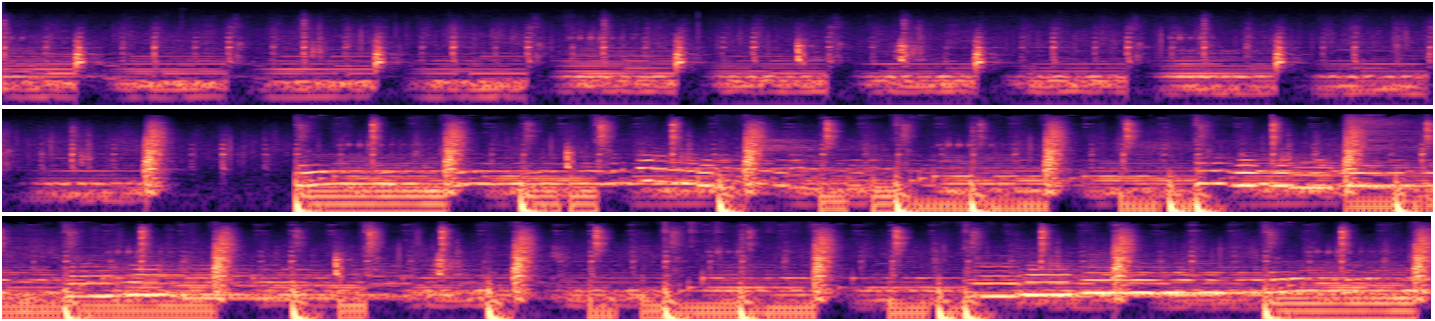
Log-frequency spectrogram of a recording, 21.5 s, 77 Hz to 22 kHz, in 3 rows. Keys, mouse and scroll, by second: 0.1 Tab, 0.3 z, 0.7 click, 0.9 scroll up 2, 1.2 shift+middle click, 1.6 g, 2.9 Tab, 3.0 scroll down 3, 3.3 z, 3.5-4.0 middle drag, 4.0-4.3 scroll down 1, 4.3 shift+middle drag, 4.6 scroll down 1, 4.7 middle click, 5.0 click, 5.5 scroll up 1, 5.7-6.4 shift+middle drag, 7.1 shift+a, 7.5 s, 8.2 middle click, 8.9 g, 10.1 g, 11.4 s, 12.9 g, 13.7 Tab, 14.3 e, 14.9 Tab, 15.1-15.9 middle drag, 15.9 n, 16.7-18.2 drag, 18.2 n, 18.6-19.1 scroll up 3, 19.1 g, 20.4-20.9 scroll down 2, 20.4-20.7 middle drag, 20.9 shift+middle click, 21.2 ctrl+a.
